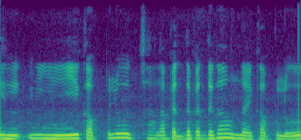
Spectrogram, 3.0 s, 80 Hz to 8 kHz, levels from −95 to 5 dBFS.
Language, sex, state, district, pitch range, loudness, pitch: Telugu, female, Andhra Pradesh, Sri Satya Sai, 185-200 Hz, -16 LUFS, 190 Hz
